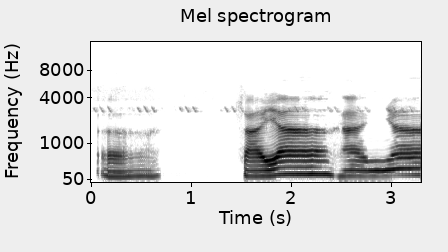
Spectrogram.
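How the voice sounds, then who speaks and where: Here a man talks at a fairly low pitch, his intonation fairly even. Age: 60s. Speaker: oil palm farmer and vlogger. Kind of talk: video vlog, casual talk to viewers. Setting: outdoors at night in a forest clearing. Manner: halting, many fillers.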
